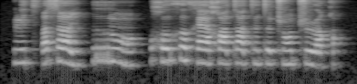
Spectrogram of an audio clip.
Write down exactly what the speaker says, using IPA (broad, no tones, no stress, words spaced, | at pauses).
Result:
ɭɪt͡sʼɪsˤi | rɔ̃ | χʊ xʌxæ χʊ tˤə˞tə̃təʈ͡ʂɔ̃ ʈ͡ʂə˞q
